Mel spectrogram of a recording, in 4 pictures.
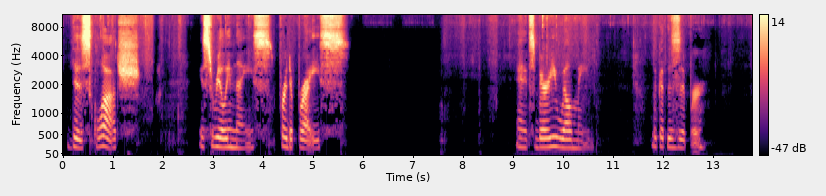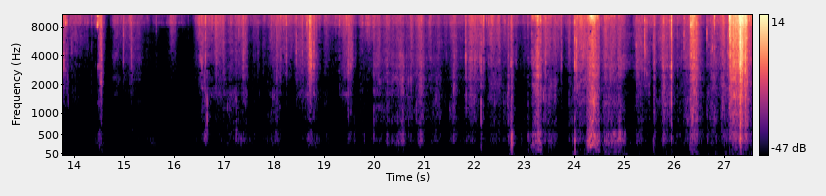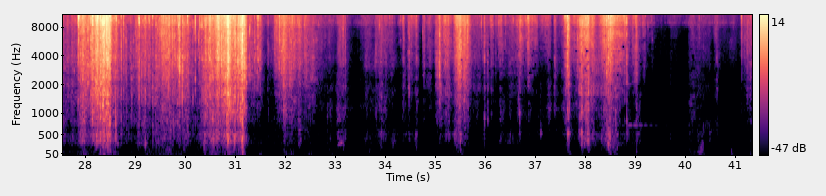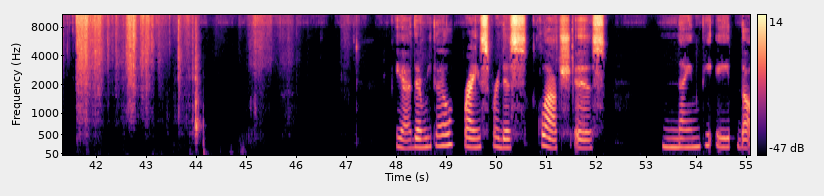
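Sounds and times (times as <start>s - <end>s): paper crinkling and rustling: 13.0s - 39.3s, 40.1s - 44.1s.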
